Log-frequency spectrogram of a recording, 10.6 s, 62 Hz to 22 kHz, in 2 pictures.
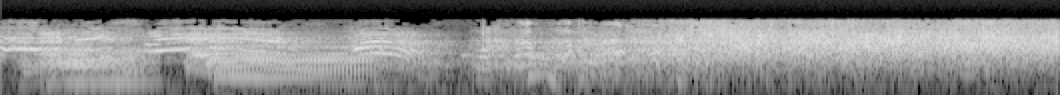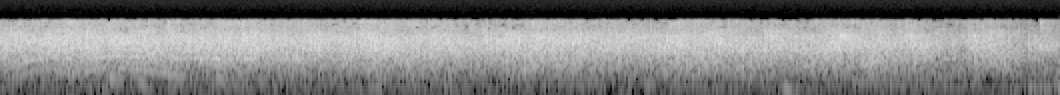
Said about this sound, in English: Judging from the audience applause there, Tim gets 9 out of 10.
